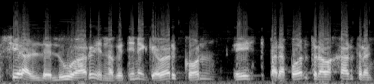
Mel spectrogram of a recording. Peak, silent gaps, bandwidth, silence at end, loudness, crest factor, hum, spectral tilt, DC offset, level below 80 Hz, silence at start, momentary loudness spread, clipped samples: -2 dBFS; none; 14.5 kHz; 0 s; -12 LUFS; 10 dB; none; -4 dB/octave; under 0.1%; -44 dBFS; 0 s; 4 LU; under 0.1%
